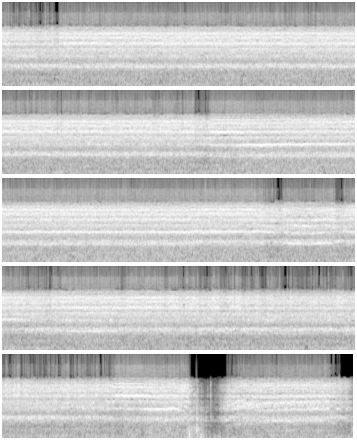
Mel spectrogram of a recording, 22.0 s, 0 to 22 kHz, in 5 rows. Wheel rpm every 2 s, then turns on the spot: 230, 230, 230, 230, 210, 210, 230, 230, 230, 230, 150.
none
